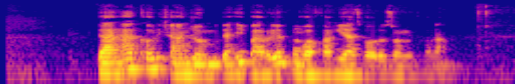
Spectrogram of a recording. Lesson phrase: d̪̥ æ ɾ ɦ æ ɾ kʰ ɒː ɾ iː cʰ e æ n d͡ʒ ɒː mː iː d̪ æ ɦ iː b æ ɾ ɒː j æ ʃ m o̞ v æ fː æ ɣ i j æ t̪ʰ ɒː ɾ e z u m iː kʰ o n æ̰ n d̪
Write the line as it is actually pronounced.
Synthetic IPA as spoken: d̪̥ æ ɾ ɦ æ ɾ kʰ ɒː ɾ iː cʰ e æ n d͡ʒ ɒː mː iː d̪ æ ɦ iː b æ ɾ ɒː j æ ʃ m o̞ v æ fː æ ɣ i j æ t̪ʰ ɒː ɾ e z u m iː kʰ o n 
